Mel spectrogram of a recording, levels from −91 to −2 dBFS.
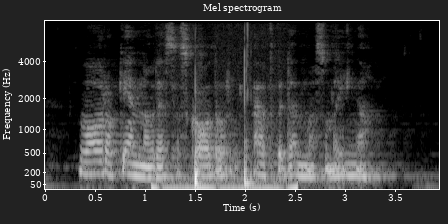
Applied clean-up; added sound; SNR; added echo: none; Raindrop / Drip; -4 dB; reverberation time 0.7 s.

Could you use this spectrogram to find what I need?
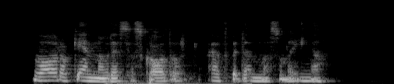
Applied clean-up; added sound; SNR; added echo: neural mask model DeepFilterNet 3.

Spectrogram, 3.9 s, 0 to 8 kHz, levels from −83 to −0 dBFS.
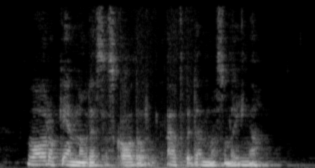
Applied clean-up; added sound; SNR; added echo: neural separator model SepFormer DNS4.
